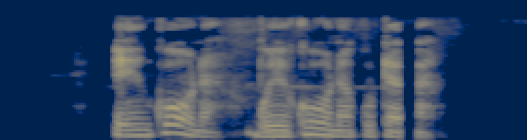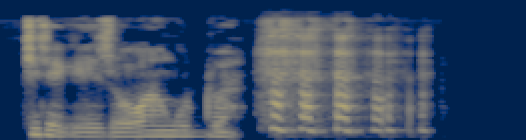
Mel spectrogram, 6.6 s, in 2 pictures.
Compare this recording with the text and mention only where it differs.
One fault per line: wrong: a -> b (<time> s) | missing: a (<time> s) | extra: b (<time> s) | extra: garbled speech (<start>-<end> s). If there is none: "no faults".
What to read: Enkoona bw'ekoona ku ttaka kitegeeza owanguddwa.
no faults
